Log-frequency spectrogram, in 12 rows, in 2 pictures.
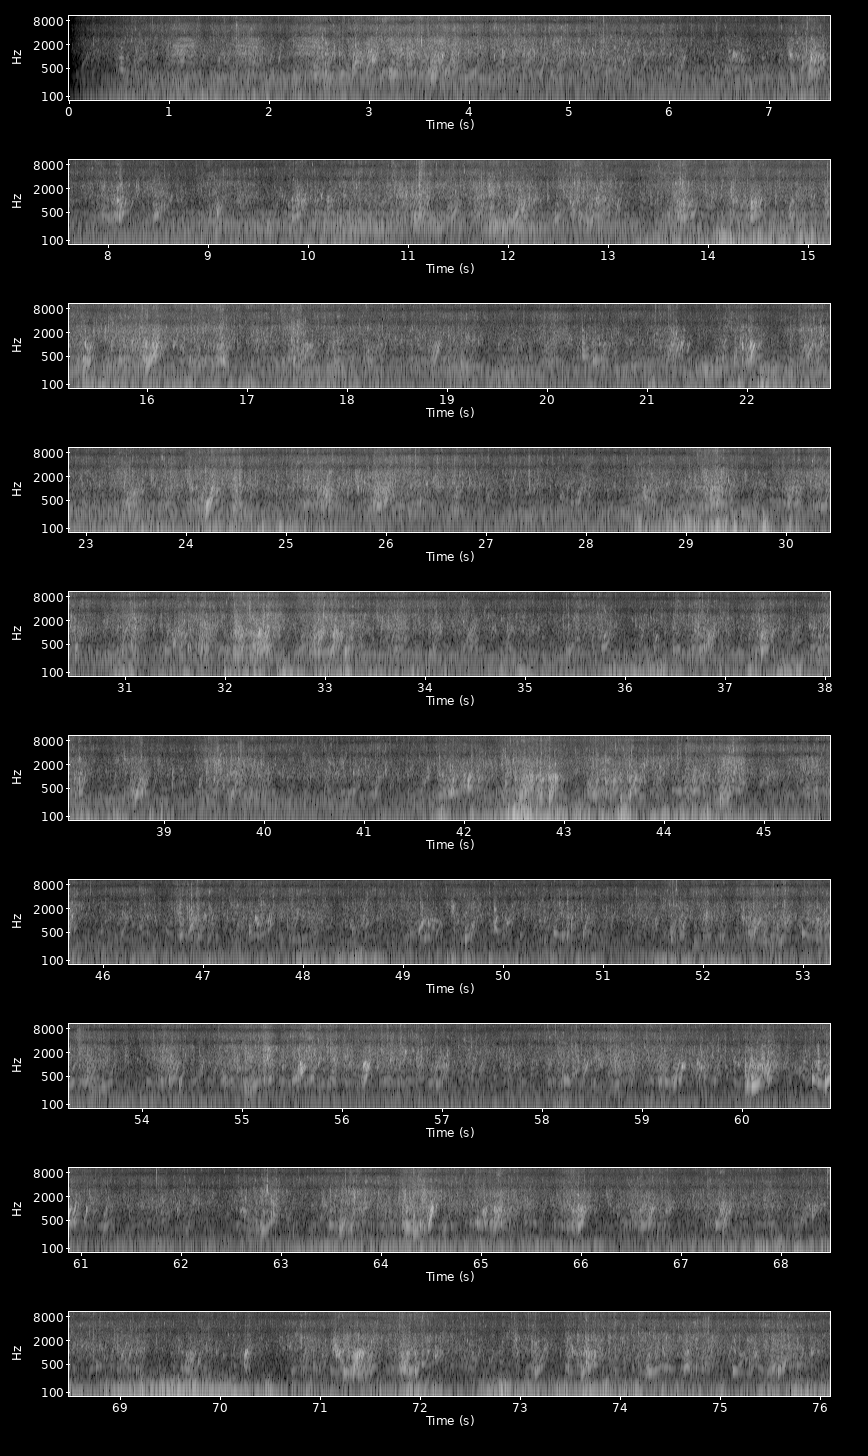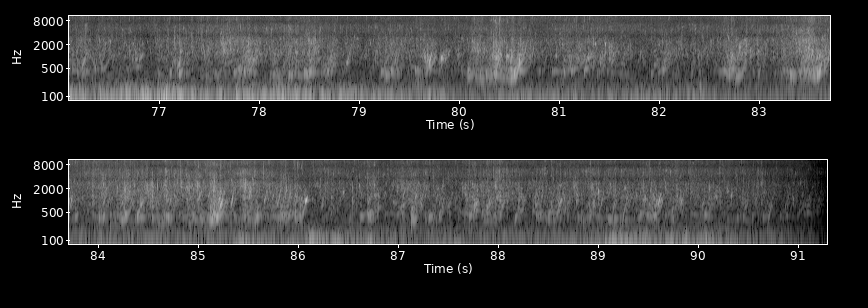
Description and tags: lake boadella waves
Binaural field-recording of the small waves created at the Boadella artifical lake in Catalonia.
okm-II, waves, water, lake, field-recording, soundman, h1, nature, binaural, zoom, boadella, ambiance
